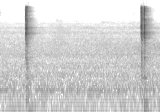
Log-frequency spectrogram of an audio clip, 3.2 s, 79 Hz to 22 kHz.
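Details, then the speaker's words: 1968 Triumph Spitfire MK3 after installing headlight relays, camera on the rocker cover: two crisp clicks about two seconds apart as the headlights come on and switch between low and high beam; relays working normally. "So, if you listen, you'll hear a clicking when the when the headlights come on. And when I switch from low beam to high beam, you'll hear another click"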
